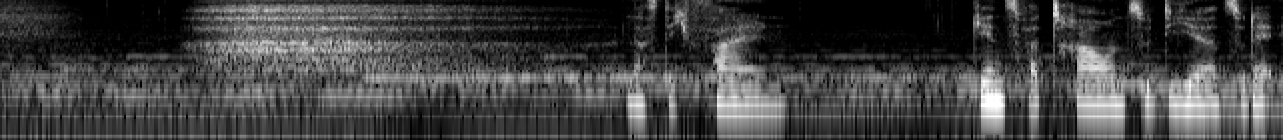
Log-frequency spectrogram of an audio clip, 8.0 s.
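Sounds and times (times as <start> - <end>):
deep breath during a grounding meditation: 0.0 - 3.8
speech: 3.9 - 5.0, 6.1 - 8.0.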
